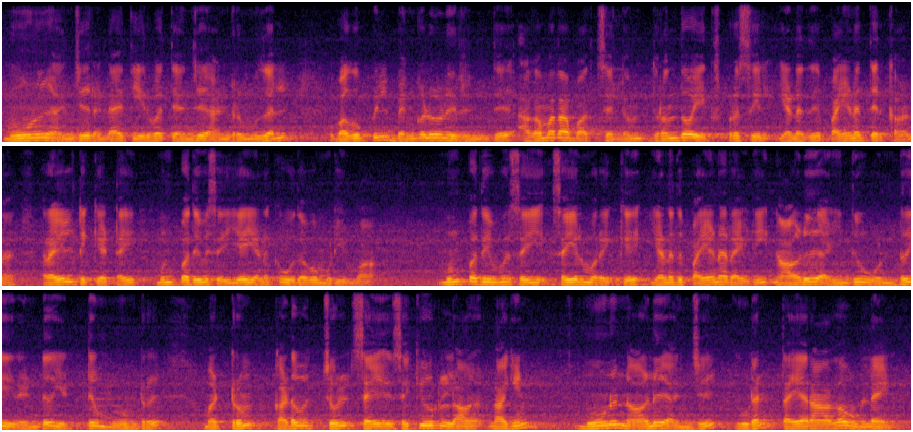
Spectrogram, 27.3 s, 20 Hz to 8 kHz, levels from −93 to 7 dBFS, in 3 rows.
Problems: none marked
